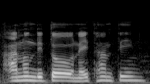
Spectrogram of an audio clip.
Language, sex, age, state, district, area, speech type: Odia, male, 45-60, Odisha, Nabarangpur, rural, spontaneous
